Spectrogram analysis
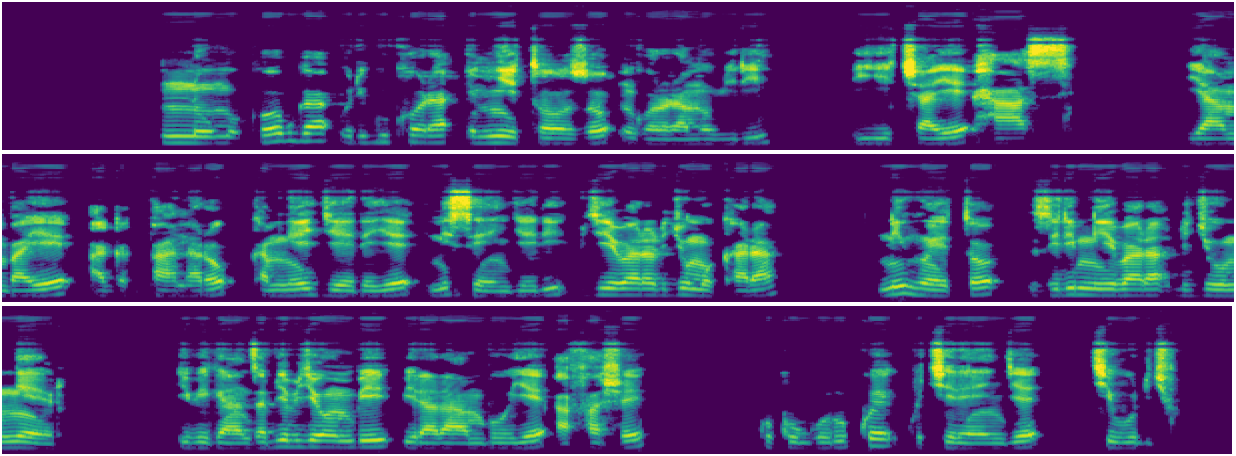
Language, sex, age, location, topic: Kinyarwanda, male, 25-35, Kigali, health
